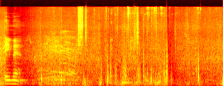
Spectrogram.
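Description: A middle-aged man speaks into a microphone through a loudspeaker outdoors.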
